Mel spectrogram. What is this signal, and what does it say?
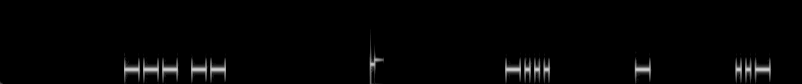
Morse code, heard as a keyed tone, about 25 wpm, spaced as for 11 wpm, 700 Hz. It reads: OM BTU
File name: Top 90 QSO Elements - 6x Character Spacing - 25wpm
